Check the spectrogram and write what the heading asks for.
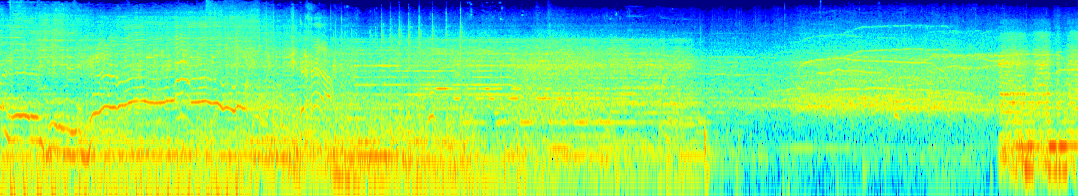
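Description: Heavy metal band playing live, loud. A sung wail rides over distorted electric guitars for the first few seconds, then the band holds the closing chords until they cut off about ten and a half seconds in. A quieter stretch of crowd noise follows, and an electric guitar starts strumming loudly near the end.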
